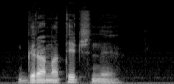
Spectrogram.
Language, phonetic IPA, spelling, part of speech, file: Polish, [ˌɡrãmaˈtɨt͡ʃnɨ], gramatyczny, adjective, Pl-gramatyczny.ogg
